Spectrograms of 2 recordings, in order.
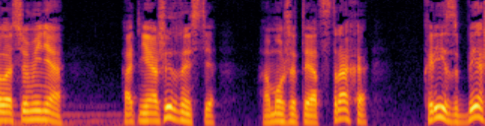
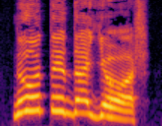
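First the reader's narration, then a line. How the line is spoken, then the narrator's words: Yelling. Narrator (Russian): заорал он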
